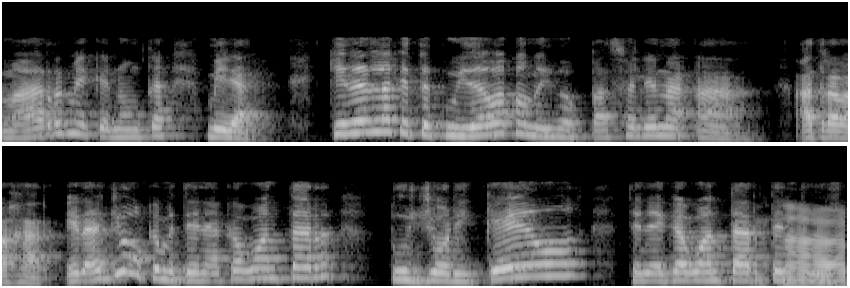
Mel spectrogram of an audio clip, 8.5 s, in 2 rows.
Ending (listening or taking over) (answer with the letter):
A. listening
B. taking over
B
